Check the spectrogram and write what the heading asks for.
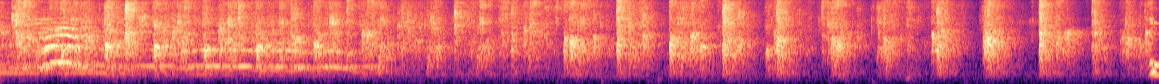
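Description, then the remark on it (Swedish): A crowd applauds, starting as dense overlapping clapping with some cheering, then thinning into a steady rhythmic clap-along of loud, evenly spaced claps toward the end. “vi kan ge dem en applåd för de är super, super härliga människor!”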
